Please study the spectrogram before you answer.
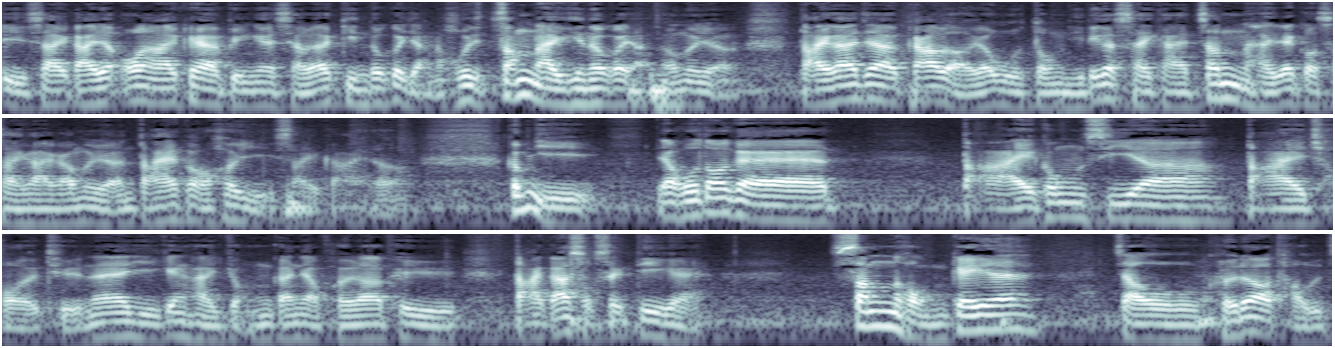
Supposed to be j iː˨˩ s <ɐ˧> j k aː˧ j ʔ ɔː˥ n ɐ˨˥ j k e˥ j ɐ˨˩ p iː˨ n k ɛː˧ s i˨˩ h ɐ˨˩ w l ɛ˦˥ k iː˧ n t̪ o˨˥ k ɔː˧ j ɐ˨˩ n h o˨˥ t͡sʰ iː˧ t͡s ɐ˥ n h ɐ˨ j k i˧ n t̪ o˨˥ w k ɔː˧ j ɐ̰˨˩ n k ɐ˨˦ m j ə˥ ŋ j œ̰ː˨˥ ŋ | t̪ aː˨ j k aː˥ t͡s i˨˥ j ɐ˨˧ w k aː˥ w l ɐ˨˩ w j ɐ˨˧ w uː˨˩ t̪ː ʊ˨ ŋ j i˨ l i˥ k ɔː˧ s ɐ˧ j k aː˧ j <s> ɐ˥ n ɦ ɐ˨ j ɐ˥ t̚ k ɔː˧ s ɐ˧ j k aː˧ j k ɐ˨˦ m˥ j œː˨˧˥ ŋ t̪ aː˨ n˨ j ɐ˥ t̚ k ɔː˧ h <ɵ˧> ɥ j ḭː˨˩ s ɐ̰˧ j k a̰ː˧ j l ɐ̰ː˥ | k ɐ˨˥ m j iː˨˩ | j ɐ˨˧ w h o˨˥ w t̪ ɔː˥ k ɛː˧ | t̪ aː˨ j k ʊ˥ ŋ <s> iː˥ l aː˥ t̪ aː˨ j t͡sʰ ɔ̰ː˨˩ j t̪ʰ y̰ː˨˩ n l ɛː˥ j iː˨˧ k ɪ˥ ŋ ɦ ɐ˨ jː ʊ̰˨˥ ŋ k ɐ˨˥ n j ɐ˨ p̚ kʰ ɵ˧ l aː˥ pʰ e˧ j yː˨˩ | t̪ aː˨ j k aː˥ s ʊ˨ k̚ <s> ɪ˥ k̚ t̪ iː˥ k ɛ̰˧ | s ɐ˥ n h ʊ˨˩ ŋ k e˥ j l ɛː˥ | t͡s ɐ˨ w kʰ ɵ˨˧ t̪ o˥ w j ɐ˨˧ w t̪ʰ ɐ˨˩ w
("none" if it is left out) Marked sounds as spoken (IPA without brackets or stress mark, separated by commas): ɐ˧, t͡s, ɵ˥, s, s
